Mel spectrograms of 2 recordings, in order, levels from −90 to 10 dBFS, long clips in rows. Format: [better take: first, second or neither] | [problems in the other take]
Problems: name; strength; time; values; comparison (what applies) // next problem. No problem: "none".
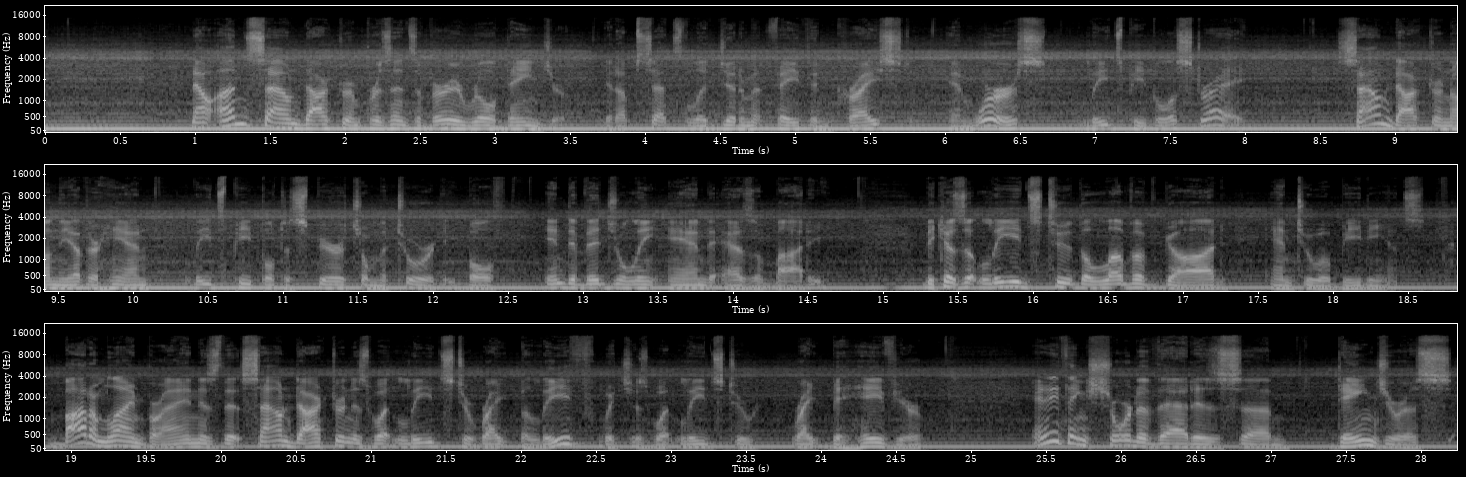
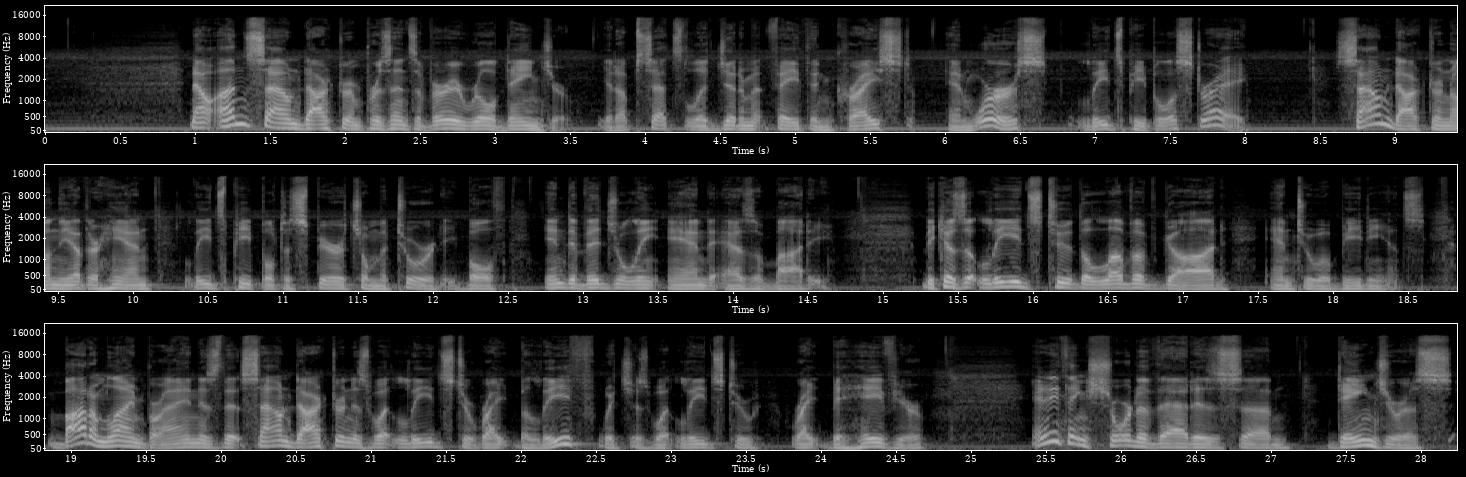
second | machinery noise; loud; throughout; 3 dB below the speech; faint in the second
